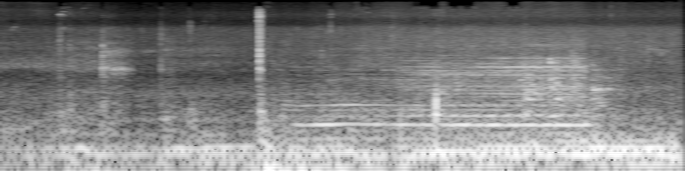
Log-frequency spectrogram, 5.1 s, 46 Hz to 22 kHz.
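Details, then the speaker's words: 1988 Ford Ranger, wrecked, fuel pump jumped via power wire: sharp relay click then steady low electric hum for about two seconds; relay and fuel pump priming normally. "Fuel pump works, relay's doing what it's supposed to do."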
